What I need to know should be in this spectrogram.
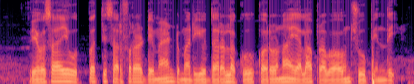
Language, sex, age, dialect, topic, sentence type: Telugu, male, 18-24, Utterandhra, agriculture, question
